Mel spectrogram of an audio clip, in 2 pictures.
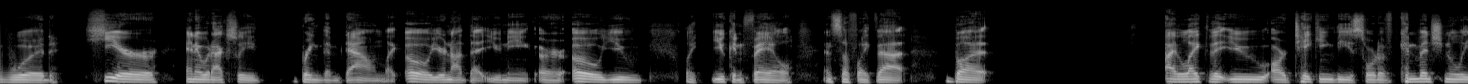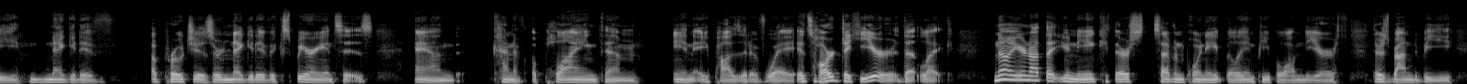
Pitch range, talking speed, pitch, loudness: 105-120 Hz, 150 wpm, 110 Hz, -24 LUFS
